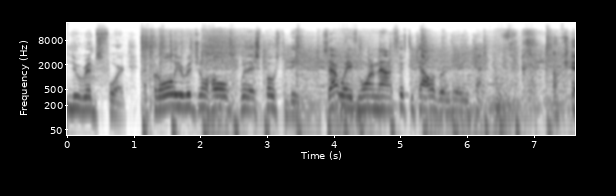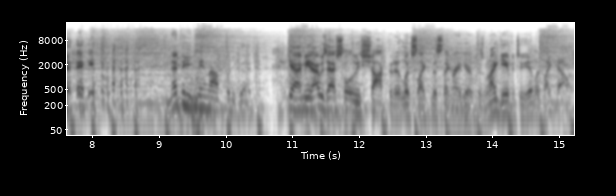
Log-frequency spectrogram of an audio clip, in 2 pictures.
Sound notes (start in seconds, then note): 7.2 laughter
